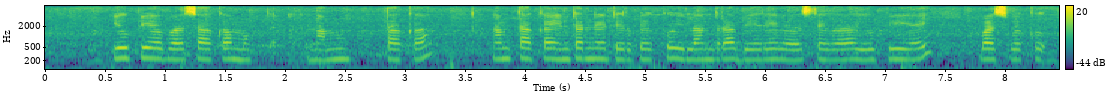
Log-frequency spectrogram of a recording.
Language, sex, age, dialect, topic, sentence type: Kannada, female, 25-30, Central, banking, statement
